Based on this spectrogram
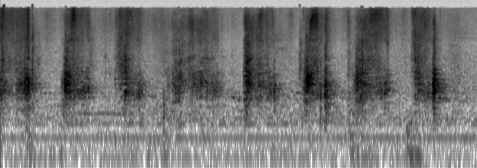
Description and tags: Brushing Hair
class, sound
